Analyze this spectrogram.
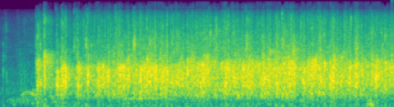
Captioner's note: applause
